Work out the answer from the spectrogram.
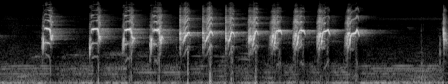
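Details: Long-tailed shrike in loud 'ngeplong' style song, used as a lure to get other shrikes singing: a rapid run of about a dozen sharp, high, slurred notes, roughly four per second, then a pause and one last note.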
